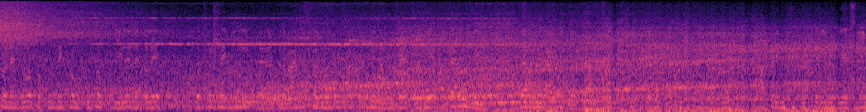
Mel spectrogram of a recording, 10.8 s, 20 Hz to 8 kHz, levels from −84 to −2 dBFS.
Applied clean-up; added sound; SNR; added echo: none; Subway, metro, underground; -5 dB; none.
